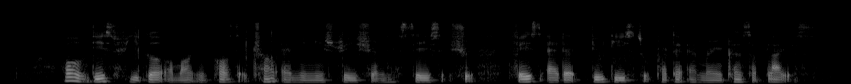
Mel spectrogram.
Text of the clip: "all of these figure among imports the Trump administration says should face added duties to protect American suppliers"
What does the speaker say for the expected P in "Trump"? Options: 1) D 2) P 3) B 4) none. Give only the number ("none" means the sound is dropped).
4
